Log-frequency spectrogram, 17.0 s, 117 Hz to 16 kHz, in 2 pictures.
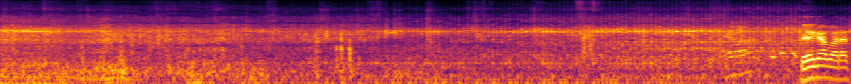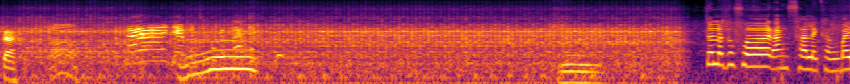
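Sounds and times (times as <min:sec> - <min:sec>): diesel engine rumbling: 0:00.0 - 0:17.0
tyres on gravel: 0:00.0 - 0:17.0.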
